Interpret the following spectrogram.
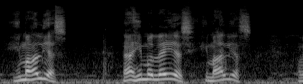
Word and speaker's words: Himalayas: of the himalayas but the himalayas as the indians taught me how to say it the people of india himalayas he would say dost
